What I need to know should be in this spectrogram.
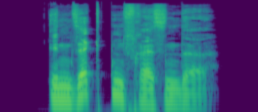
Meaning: inflection of insektenfressend: 1. strong/mixed nominative/accusative feminine singular 2. strong nominative/accusative plural 3. weak nominative all-gender singular
- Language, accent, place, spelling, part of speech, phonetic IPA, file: German, Germany, Berlin, insektenfressende, adjective, [ɪnˈzɛktn̩ˌfʁɛsn̩də], De-insektenfressende.ogg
